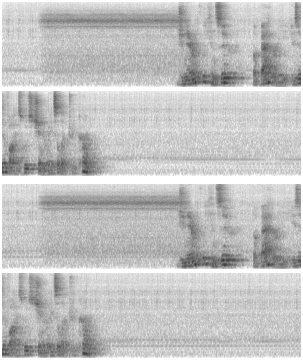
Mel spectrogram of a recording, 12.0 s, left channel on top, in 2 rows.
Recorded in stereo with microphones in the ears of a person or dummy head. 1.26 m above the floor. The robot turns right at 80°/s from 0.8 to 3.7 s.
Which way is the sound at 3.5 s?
20° left (ahead or behind).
